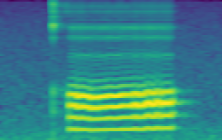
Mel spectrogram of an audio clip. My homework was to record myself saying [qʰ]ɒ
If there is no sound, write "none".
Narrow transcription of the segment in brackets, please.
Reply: kʰ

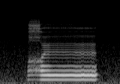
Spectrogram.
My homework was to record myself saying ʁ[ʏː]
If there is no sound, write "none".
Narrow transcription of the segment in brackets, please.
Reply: ʏː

